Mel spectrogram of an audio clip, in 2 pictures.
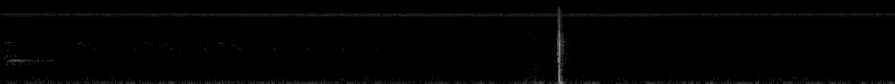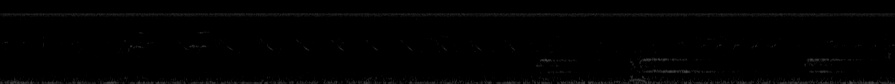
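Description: Faint outdoor farm ambience: birds chirping in quick repeated strokes, over a steady high-pitched hiss. A single sharp click about five and a half seconds in is the loudest sound, and short two-note bird calls come a few times near the end.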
